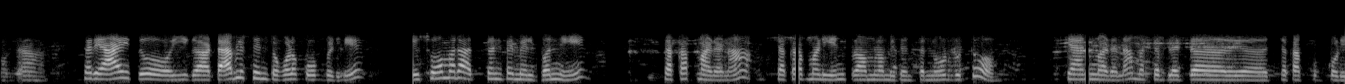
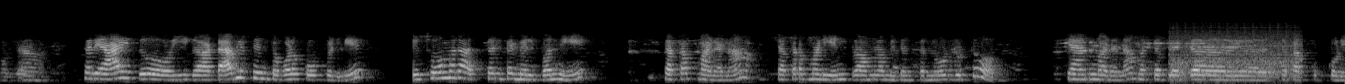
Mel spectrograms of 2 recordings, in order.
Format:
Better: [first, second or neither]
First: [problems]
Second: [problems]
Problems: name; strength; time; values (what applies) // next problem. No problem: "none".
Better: first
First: none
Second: background sound (Mechanisms); 6 dB below the speech // room echo; dies away in 0.3 s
